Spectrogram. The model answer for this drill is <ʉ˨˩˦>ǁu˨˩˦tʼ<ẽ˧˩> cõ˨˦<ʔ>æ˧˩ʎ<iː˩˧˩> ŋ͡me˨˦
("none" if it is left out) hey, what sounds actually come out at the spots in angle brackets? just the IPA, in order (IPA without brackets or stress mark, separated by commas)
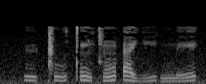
ʉ˨˩˦, ẽ˧˩, ʔ, iː˩˧˩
